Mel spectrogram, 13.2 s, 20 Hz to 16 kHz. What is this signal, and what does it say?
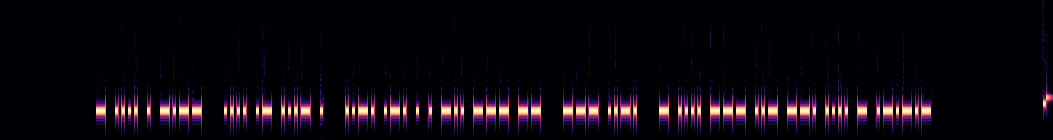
Morse code, heard as a keyed tone, about 30 wpm, 700 Hz. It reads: THEY HAVE FREEDOM OF THOUGHT.
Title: Sentences from Top 1000 Words - Review Part 5 - 30wpm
